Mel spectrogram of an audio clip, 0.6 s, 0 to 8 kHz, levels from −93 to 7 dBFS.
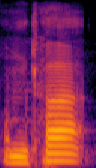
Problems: constant background noise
